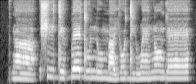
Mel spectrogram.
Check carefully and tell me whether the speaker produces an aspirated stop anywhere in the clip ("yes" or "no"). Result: no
